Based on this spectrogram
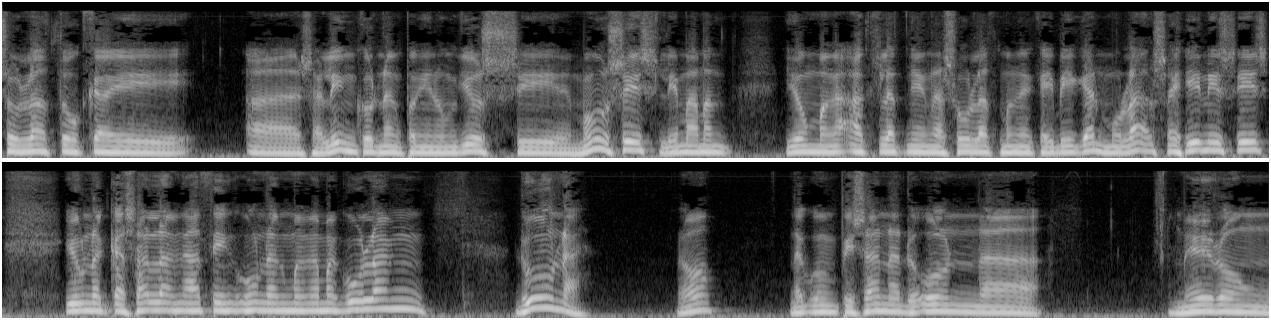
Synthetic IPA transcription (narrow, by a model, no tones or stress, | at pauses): sʊlat̪okaj | asaliŋkod̪̚naŋpaŋɪnoʔŋd̪josːimosɪslɪmaman | jʊŋmaŋaʔaklat̪̚ɲaŋnasulat̪̚maŋakaibiɡanmʊlaʔsahinɪsɪsjʊŋnɐɡ̚kasaːlaŋaːt̪ɪŋuːnaŋmaŋamaɡuːlaŋ | d̪una | nonaɡʊmpɪsanad̪ʊʔonːa | mɛɾoŋ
